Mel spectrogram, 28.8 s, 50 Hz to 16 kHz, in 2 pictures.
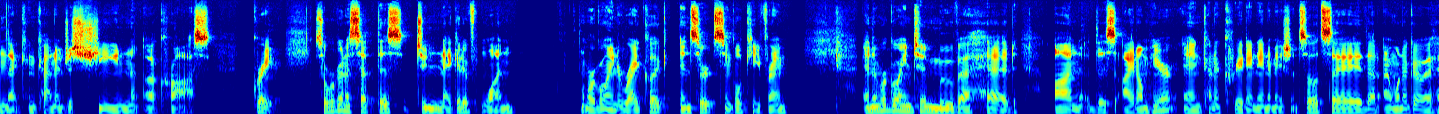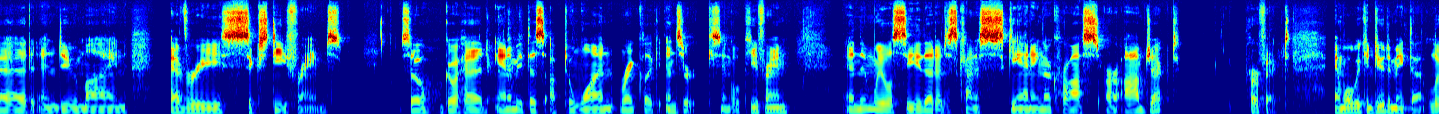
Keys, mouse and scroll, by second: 5.5-8.7 right drag, 12.1-15.2 drag, 18.2-20.0 drag, 20.0-21.9 right drag, 21.9-24.9 drag, 27.3 ctrl+s, 28.4-28.7 drag.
